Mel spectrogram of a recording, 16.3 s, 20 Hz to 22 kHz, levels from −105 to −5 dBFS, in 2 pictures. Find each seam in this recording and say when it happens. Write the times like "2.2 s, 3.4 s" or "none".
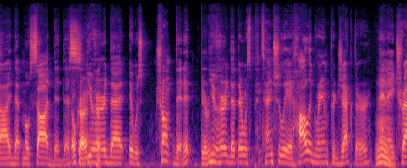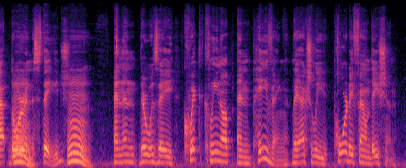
1.3 s, 4.0 s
